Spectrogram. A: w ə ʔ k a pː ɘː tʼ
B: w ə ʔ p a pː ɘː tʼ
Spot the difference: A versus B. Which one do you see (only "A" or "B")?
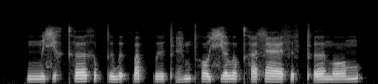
B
